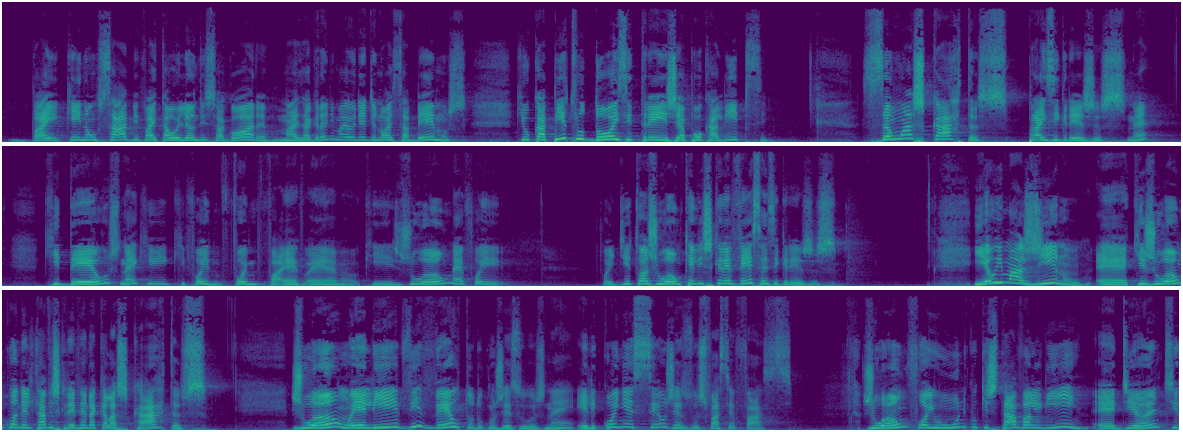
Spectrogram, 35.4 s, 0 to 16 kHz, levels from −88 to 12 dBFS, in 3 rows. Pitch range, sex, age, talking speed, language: 230-320 Hz, female, 20-39, 140 wpm, Portuguese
